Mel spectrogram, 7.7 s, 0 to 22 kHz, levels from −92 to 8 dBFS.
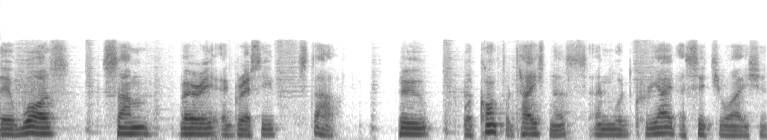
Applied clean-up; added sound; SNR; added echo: neural mask model RNNoise.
